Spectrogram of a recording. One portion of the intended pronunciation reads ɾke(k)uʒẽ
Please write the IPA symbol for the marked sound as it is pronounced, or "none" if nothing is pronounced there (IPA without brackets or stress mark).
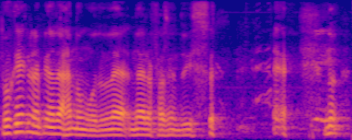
k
